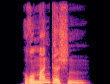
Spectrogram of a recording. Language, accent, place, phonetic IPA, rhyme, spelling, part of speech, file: German, Germany, Berlin, [ʁoˈmantɪʃn̩], -antɪʃn̩, romantischen, adjective, De-romantischen.ogg
- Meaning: inflection of romantisch: 1. strong genitive masculine/neuter singular 2. weak/mixed genitive/dative all-gender singular 3. strong/weak/mixed accusative masculine singular 4. strong dative plural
